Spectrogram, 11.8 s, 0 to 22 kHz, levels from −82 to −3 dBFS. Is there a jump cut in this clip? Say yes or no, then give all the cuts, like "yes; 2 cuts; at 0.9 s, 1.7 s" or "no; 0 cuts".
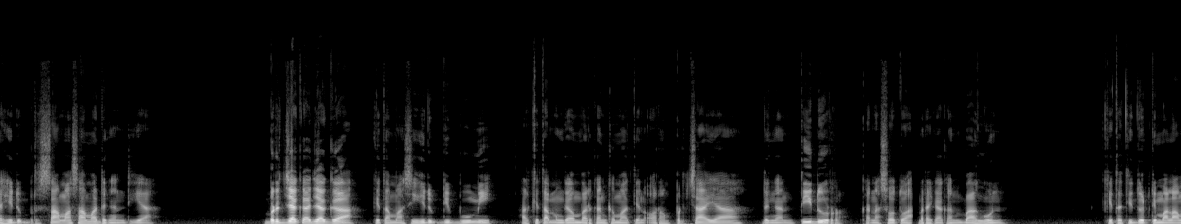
yes; 4 cuts; at 3.7 s, 5.1 s, 8.5 s, 9.1 s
